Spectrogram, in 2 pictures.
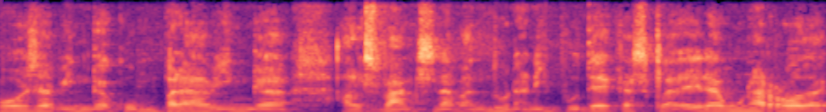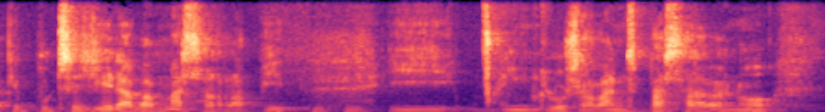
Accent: Barcelona, Catalonia, Spain; now in Vilanova i la Geltrú, Spain; jo visc a Vilanova, no sóc de Vilanova

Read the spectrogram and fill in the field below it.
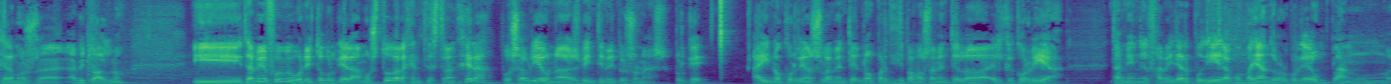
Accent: Ourense, Galicia, Spain; Mira, fíjate, yo soy de allí de Orense, vivo en Cataluña, llevo 32 años, pero... Soy también de aquí de Orense

